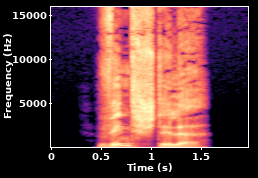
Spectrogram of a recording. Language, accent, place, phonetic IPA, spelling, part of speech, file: German, Germany, Berlin, [ˈvɪntˌʃtɪlə], windstille, adjective, De-windstille.ogg
- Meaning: inflection of windstill: 1. strong/mixed nominative/accusative feminine singular 2. strong nominative/accusative plural 3. weak nominative all-gender singular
